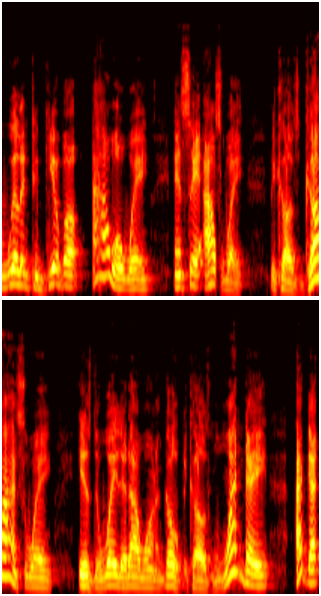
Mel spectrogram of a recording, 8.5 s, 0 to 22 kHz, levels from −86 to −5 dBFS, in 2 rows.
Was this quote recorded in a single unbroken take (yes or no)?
no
